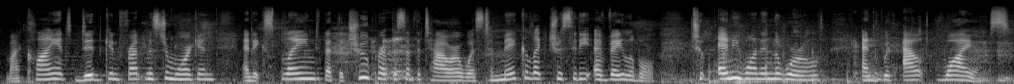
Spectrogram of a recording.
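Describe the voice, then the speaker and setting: A woman playing a determined attorney in an audio courtroom drama, speaking formally and deliberately. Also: on the high side, slight background noise, natural voice. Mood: formal, assured. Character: poised, determined female attorney arguing in court.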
